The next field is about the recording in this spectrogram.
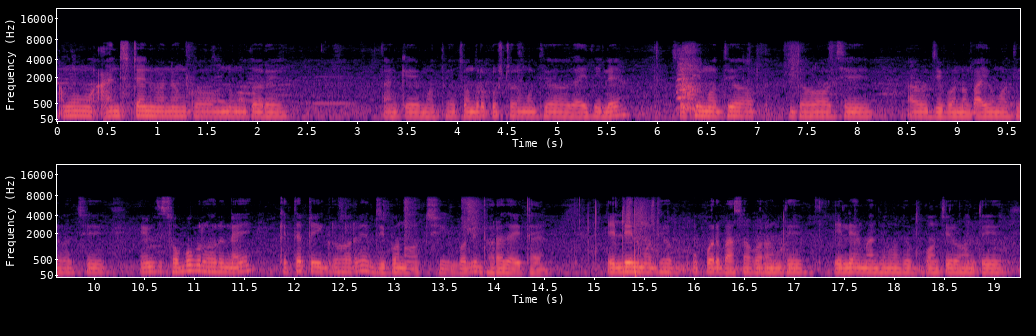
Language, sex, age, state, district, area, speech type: Odia, male, 18-30, Odisha, Malkangiri, urban, spontaneous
